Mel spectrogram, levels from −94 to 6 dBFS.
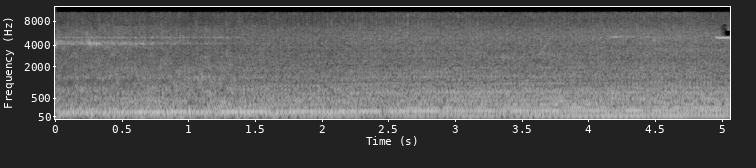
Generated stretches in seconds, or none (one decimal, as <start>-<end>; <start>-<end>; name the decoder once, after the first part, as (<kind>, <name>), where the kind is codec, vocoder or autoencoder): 0.0-1.4 (codec, HILCodec)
